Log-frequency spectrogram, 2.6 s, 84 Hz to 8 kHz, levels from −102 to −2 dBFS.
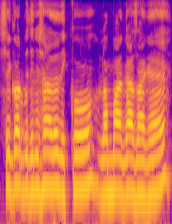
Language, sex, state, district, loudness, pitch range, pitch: Chakma, male, Tripura, Dhalai, -14 LUFS, 160-180 Hz, 170 Hz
